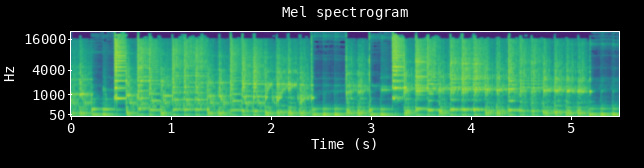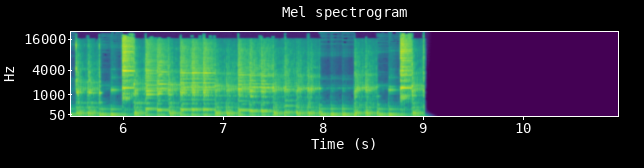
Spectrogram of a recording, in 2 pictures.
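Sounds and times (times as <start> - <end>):
modular synthesizer: 0.0 - 9.0.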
